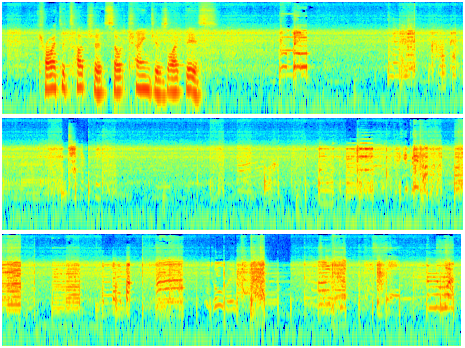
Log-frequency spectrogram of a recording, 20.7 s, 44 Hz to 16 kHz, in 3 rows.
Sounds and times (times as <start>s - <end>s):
Inside, small room: 0.0s - 20.7s
Music: 10.1s - 20.7s.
